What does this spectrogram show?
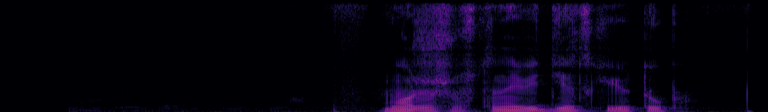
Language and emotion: Russian, neutral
